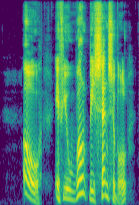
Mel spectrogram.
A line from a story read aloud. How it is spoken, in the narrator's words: cried the boy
